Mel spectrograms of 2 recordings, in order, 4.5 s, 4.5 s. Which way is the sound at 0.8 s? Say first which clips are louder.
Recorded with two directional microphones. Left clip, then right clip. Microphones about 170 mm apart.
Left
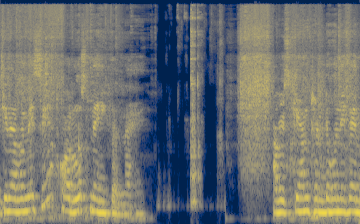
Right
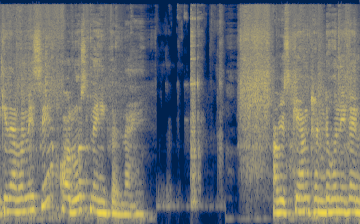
Right 2 dB; 60° right (ahead or behind).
